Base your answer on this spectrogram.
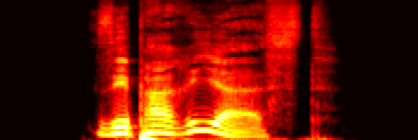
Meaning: second-person singular present of separieren
- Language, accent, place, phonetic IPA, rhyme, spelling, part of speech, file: German, Germany, Berlin, [zepaˈʁiːɐ̯st], -iːɐ̯st, separierst, verb, De-separierst.ogg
